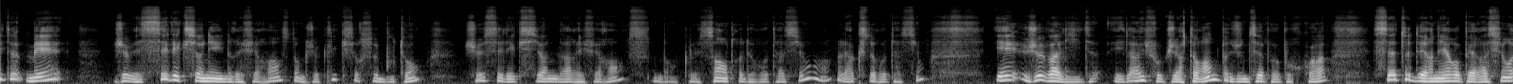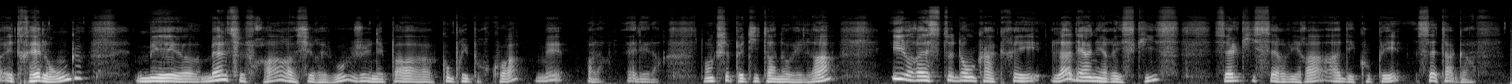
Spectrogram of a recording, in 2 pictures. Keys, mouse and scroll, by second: 3.1 click, 5.8 click, 10.3 click, 21.1-22.6 drag, 23.4 click, 25.1 click, 26.0 scroll down 2, 26.6-27.2 right drag.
